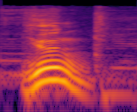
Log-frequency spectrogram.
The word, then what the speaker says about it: 윤: 여기 보시면 흙이 있는데요 많은 분들이 아마 그 윤 이제 윤이라고 읽거든요 연이라고 읽으실 수도 있고 뭐 여러가지 방법으로 읽을 수 있는데 그 윤형근 화백님의 성입니다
